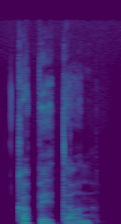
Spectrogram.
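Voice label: "kapetan", Croatian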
